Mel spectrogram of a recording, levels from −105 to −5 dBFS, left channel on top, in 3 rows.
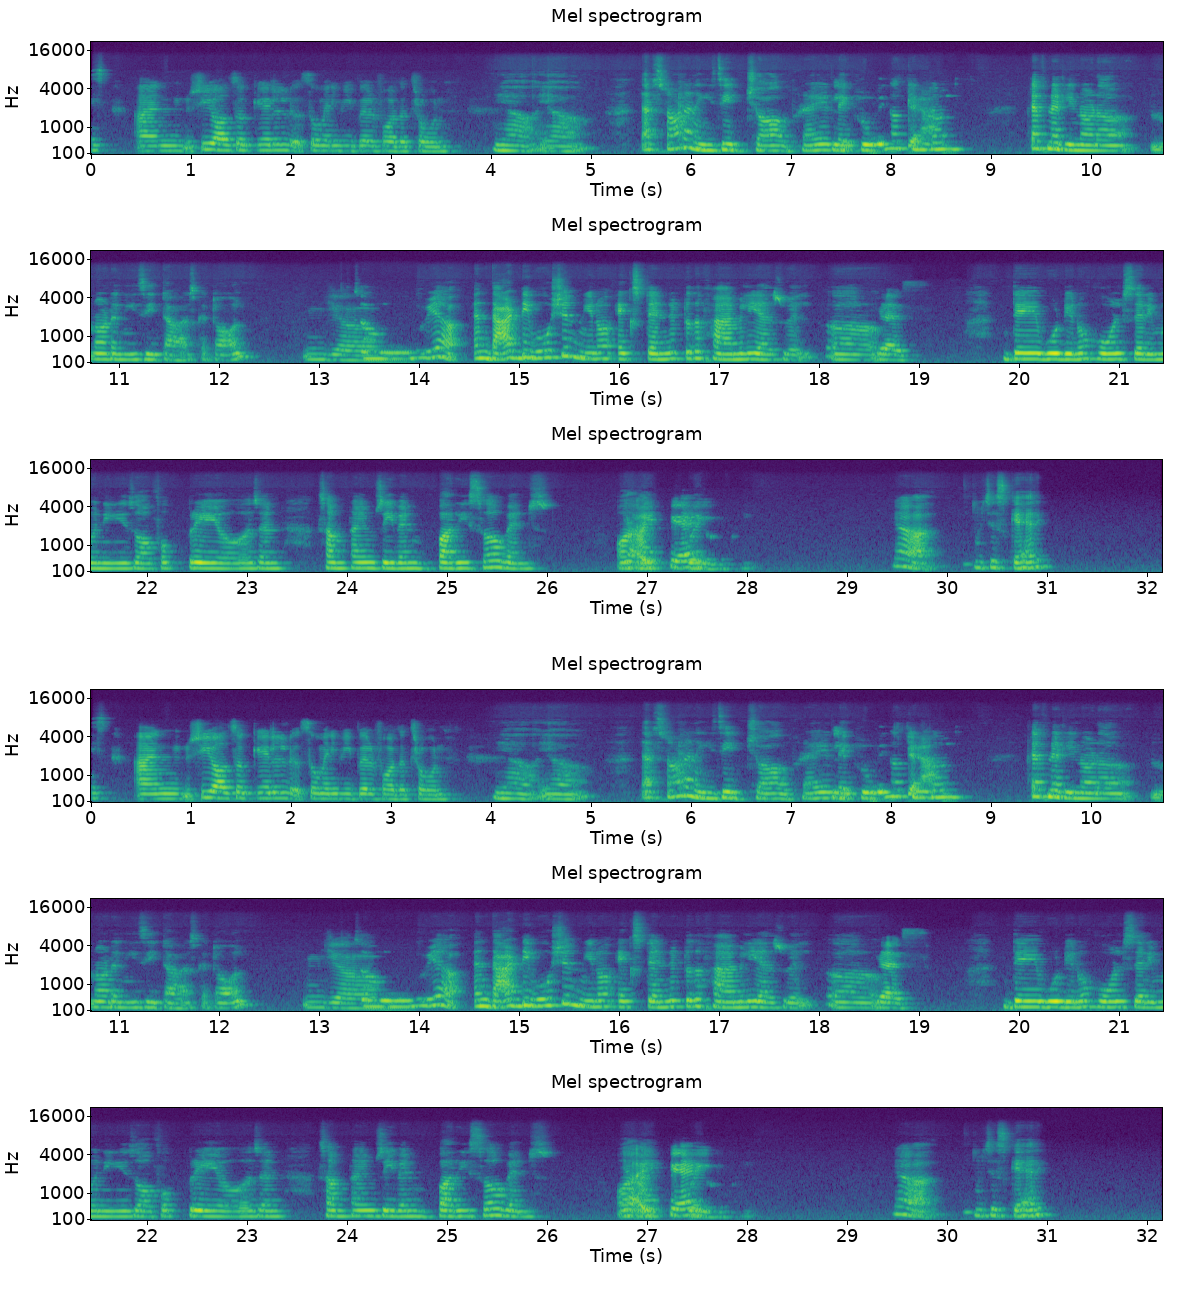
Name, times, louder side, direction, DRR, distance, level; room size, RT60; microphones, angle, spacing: voice 1, 0.0-3.6 7.4-7.6 8.2-8.5 12.8-13.6 18.6-18.9 26.7-27.8, right 1 dB, 40° right, 0.5 m, -30 dB
voice 2, 4.0-5.0 5.2-8.7 9.4-12.3 13.4-18.6 19.5-26.0 26.7-27.1 27.4-27.5 29.5-30.9, left 1 dB, 35° left, 0.5 m, -26 dB
2.9 x 2.2 x 3.0 m
head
